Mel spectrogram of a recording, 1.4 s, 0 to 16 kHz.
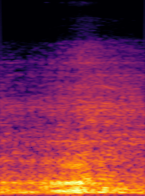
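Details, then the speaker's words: Bajaj Pulsar 150 BS6 with no idle, poor pickup and stalling: when revved, the engine starts to climb, then sags into a labouring rumble and bogs down. The fault is a bad throttle body sensor. "Start பண்ணி race பண்ணால் பார்த்தீங்கன்னா அவ்வளோதான். இது மாதிரி வண்டி வந்து அமுங்குது."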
